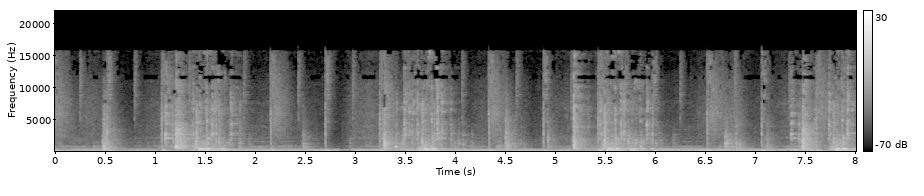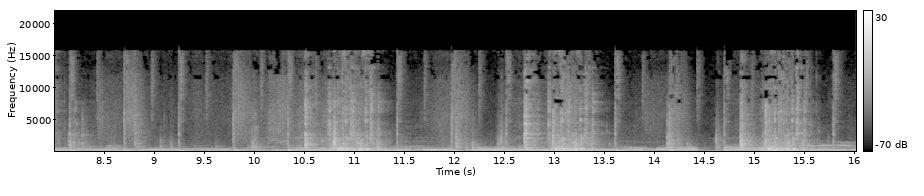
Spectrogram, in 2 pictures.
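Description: The recoil starter of a 1997 Yamaha Vmax SX700 snowmobile is pulled over and over, cranking its three-cylinder two-stroke engine with the spark plugs out for a compression test. Each pull builds pressure on a gauge in cylinder two. The pulls come as short bursts every second or two, over steady background music.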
